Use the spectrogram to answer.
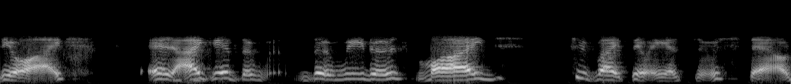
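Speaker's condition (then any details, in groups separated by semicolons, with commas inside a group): Cerebral palsy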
